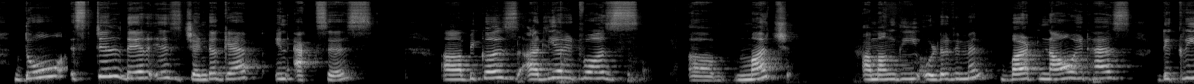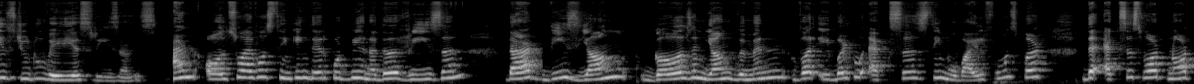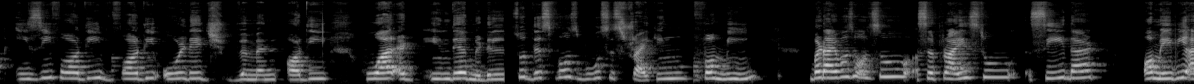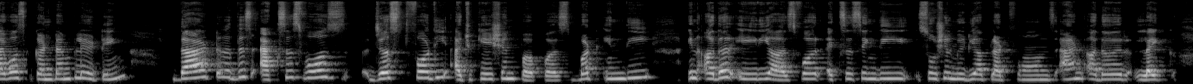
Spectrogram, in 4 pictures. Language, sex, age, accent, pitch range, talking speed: English, female, 20-39, Indian, 235-300 Hz, 145 wpm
